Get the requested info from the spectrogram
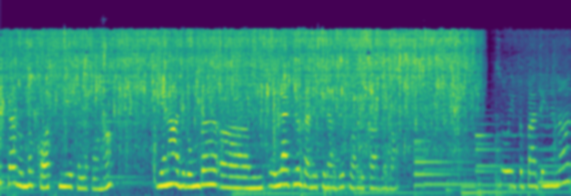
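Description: Sea bass and salmon shallow-frying in hot oil in a pan, a steady dense sizzle that cuts off suddenly near the end.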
